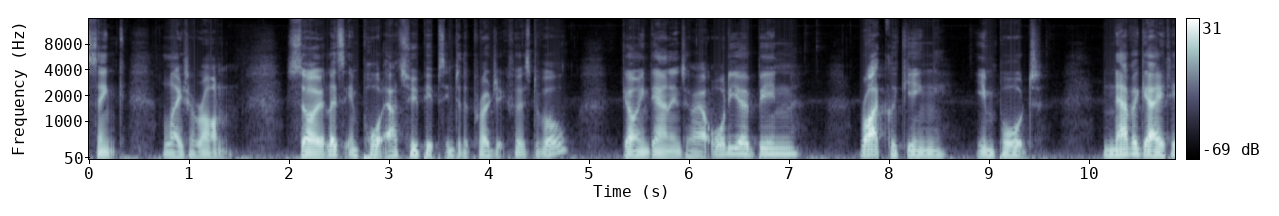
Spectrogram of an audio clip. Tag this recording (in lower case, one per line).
speech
